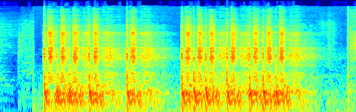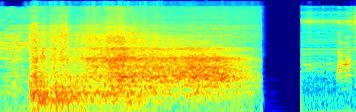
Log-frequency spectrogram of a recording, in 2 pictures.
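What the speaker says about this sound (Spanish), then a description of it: "Artillería" Heavy World War I siege cannons fire again and again, producing loud, close, booming blasts in rapid irregular bursts with rumbling aftershocks. The barrage ends in sudden silence, then a short tail follows. No speech is heard.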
